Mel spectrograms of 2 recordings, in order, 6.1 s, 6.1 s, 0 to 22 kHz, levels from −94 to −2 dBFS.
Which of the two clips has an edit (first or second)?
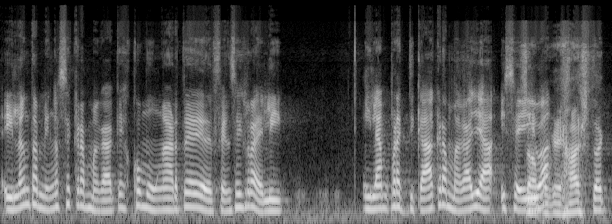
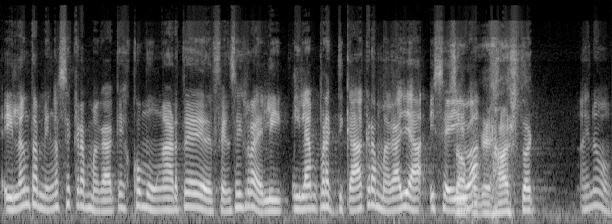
second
